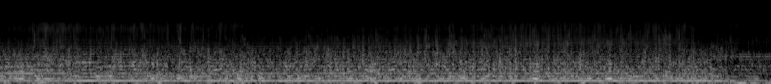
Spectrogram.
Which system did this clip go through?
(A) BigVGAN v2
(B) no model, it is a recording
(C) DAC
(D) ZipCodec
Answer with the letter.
A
